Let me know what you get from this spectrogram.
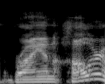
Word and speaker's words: Brian Hollar: And we are thrilled to have Brian Holler.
